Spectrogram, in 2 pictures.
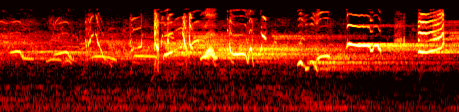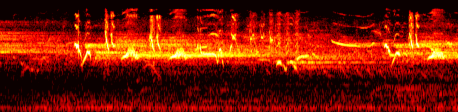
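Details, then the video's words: Oriental magpie-robin provocation song: varied whistled phrases with twisting glides and sharp high chips, in short bursts every second or so, against a low constant background hum. "PANCINGAN KACER Buka Ekor KONSLET bongkar MATERI KASAR JERNIH agar KACER emosi"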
